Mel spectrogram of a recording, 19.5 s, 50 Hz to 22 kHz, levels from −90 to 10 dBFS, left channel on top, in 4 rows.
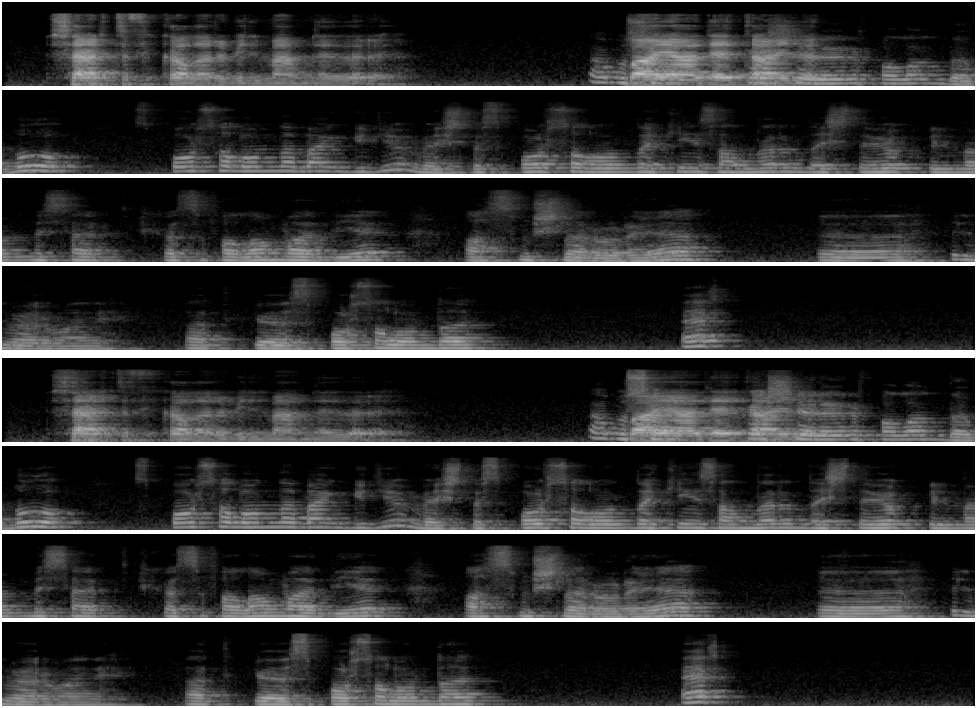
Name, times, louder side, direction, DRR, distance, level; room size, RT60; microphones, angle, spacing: voice 1, 0.2-2.0 3.1-4.1, left 3 dB, 85° left, 3 dB, 2.1 m, -30 dB
voice 2, 2.9-3.4 3.7-5.2 5.7-10.2 10.5-13.2 13.8-15.2 15.5-17.0 18.0-18.2, right 1 dB, 30° right, 6 dB, 1.7 m, -36 dB
17.0 x 10.5 x 2.6 m, 0.31 s
head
